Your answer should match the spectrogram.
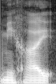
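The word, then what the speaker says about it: Mihai: So, Emperor Caesar will be Chzar, Stefan will be Stefan, Michael will be Mikhai and so on.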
